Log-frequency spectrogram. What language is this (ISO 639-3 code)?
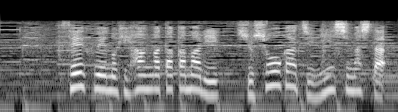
jpn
